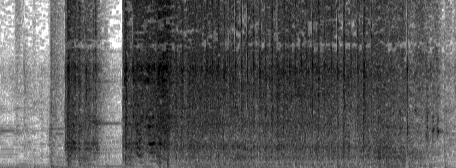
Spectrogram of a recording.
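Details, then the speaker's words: Honda Beat scooter starter dynamo test; owner found a collector that didn't fit or rotate, starter sometimes working, sometimes not; quick starter whir, then the engine catches and settles into an even idle, normal electric start. "friends, that means we can use the starter again, or it's working."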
